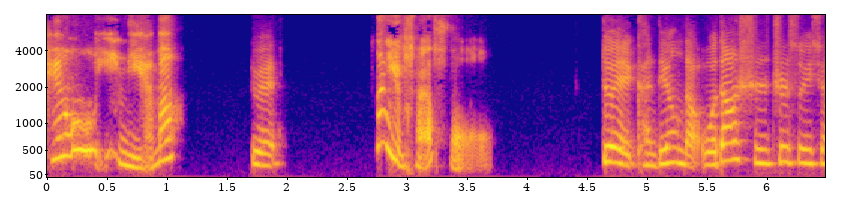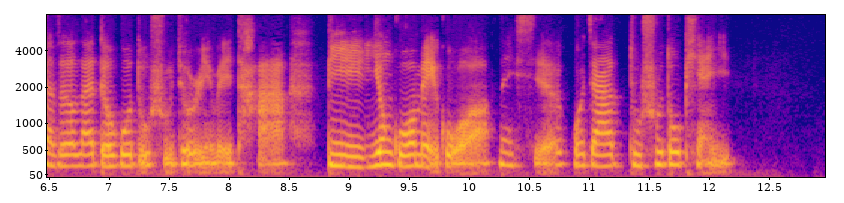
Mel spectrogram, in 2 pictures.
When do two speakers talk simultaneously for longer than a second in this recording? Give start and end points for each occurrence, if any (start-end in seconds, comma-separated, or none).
none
